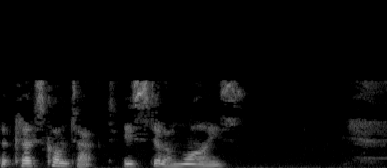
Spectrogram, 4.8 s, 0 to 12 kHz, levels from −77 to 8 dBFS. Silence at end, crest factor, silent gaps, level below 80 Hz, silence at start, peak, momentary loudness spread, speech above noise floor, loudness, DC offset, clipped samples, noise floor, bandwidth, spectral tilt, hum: 0.15 s; 20 dB; none; -70 dBFS; 0 s; -12 dBFS; 21 LU; 35 dB; -30 LUFS; under 0.1%; under 0.1%; -65 dBFS; 6.6 kHz; -4 dB/octave; none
